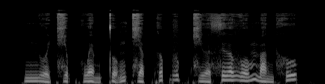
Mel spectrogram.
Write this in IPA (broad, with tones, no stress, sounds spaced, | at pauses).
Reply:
ɲ u˧˩ ə̯ t͡ɕ ə˨˩ p̚ h w ɛ̰˧˨ m t̪ o̰˧˥ ŋ t͡ɕ a˨˩ t̚ k ə˦˥ p̚ v ə˦˥ p̚ t͡ɕ ɨ˨˩ ə̯ s ɨ˧ ə̯ v o˨˦ m a˨˩ n h u˦˥ k̚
